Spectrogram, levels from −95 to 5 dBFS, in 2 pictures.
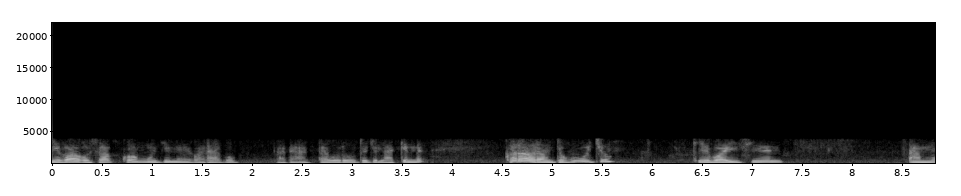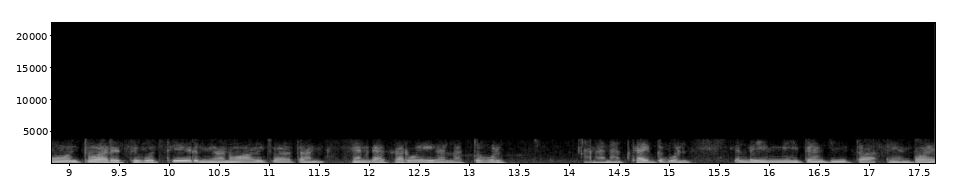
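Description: Throughout, the speech carries G.729 codec damage, and it is plainly audible. Nothing above 3.8 kHz survives. Each frame is rebuilt from a vocal tract filter, pitch prediction and a few pulses. The result sounds rough and slightly synthetic, which fits an 8 kbit/s G.729A coder.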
